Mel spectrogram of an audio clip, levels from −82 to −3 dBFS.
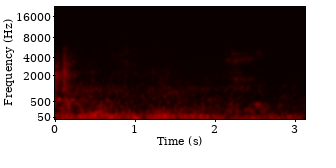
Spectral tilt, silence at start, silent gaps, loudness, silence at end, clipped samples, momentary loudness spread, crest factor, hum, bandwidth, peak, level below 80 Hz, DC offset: -3 dB/octave; 0 s; none; -62 LUFS; 0 s; under 0.1%; 6 LU; 18 dB; none; 12 kHz; -44 dBFS; -70 dBFS; under 0.1%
